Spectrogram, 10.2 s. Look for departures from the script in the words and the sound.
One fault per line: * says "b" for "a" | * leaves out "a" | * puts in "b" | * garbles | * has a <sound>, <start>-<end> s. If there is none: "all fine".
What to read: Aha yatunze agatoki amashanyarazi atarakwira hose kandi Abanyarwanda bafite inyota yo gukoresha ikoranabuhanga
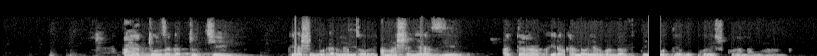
* garbles
* leaves out "hose"
* has a dropout, 8.1-8.3 s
